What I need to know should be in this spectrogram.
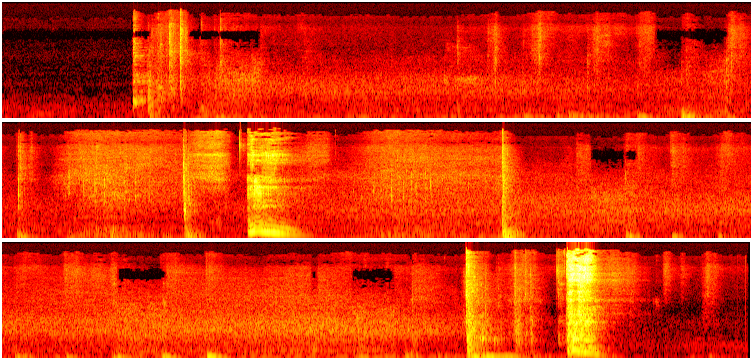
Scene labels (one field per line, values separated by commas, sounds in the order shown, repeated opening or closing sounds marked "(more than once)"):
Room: bedroom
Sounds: window (more than once), footsteps, wardrobe or drawer (more than once)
